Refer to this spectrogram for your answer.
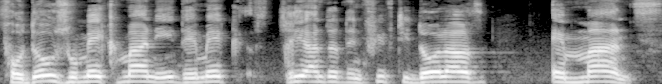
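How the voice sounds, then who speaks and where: Speaking in an Israeli accent, a man with a high pitch talks fairly slowly in a monotone, flat intonation. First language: Hebrew. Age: 60s. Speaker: former army officer. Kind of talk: interview.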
